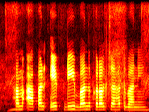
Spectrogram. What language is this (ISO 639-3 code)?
bho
